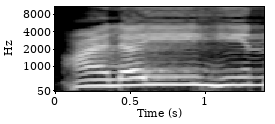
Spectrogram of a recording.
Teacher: Lalu ada hukum alif lam namanya alif lam syamsiyah karena alif lam menghadapi huruf syamsiyah yaitu nun. Cara bacanya alif lam lewat masuk langsung ke nun dimasukkan disebut dengan idgham syamsi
